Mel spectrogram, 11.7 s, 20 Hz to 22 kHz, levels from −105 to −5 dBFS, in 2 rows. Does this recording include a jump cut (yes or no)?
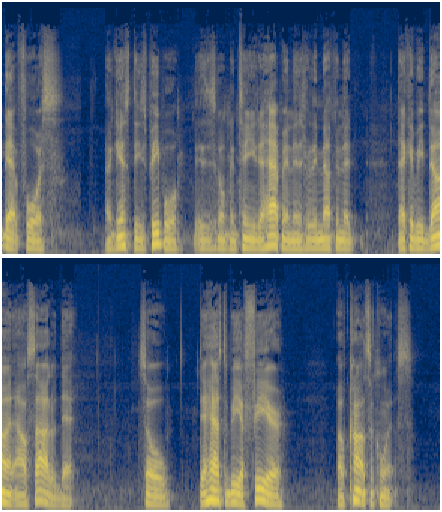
yes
